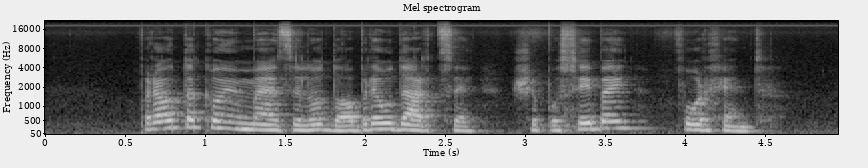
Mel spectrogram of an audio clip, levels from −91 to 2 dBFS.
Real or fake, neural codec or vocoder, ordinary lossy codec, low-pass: real; none; none; none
